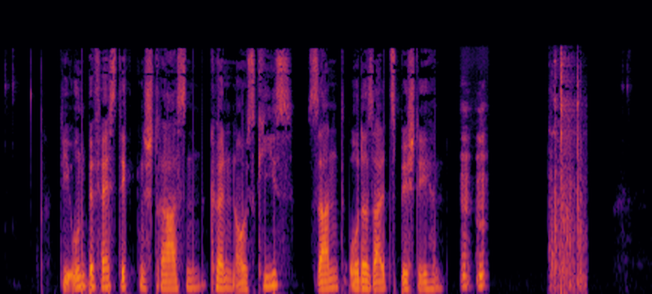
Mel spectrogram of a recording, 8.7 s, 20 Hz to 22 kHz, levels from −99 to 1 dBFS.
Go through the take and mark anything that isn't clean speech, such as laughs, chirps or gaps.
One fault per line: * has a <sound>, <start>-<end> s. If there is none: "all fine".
* has a throat clearing, 6.1-6.5 s
* has a squeak, 7.3-7.8 s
